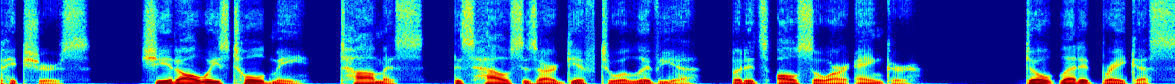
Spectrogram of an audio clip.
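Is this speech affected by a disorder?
No.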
